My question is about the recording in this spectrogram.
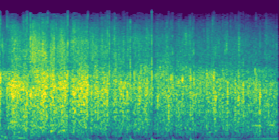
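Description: Audience applauding, a dense clatter of many hands clapping at once that begins to die down near the end.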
